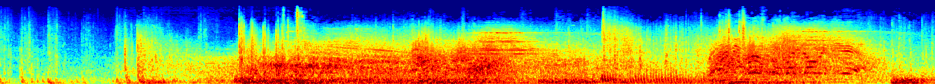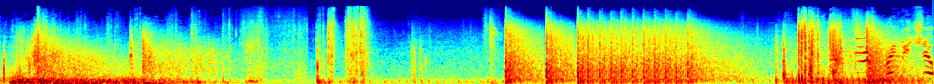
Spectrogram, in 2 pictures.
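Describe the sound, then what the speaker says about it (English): A friendly precision airstrike in Call of Duty: Modern Warfare sets off a long run of loud, booming explosions and rumbling blasts. Bursts of crackling detonations fade and return, with radio-style voices speaking now and then over the barrage. "Be advised, friendly precision airstrike inbound."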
